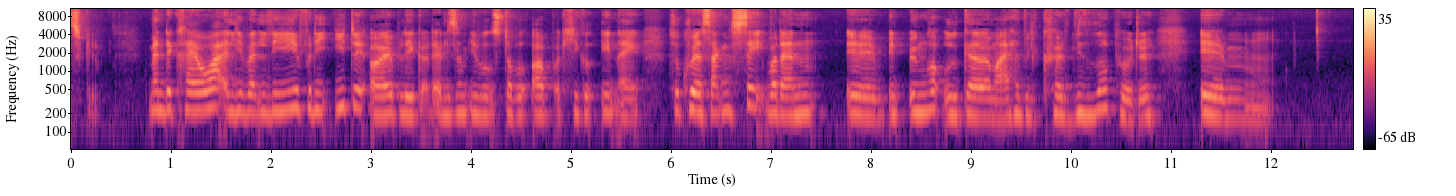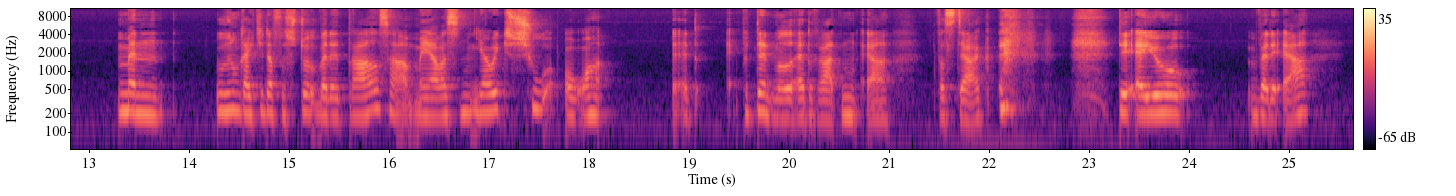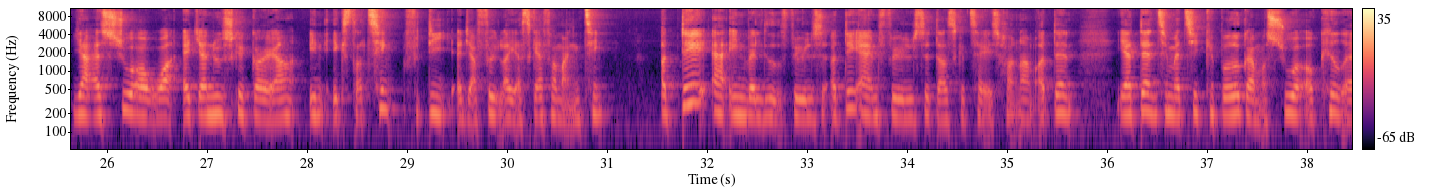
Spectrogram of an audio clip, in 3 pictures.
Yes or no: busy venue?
no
